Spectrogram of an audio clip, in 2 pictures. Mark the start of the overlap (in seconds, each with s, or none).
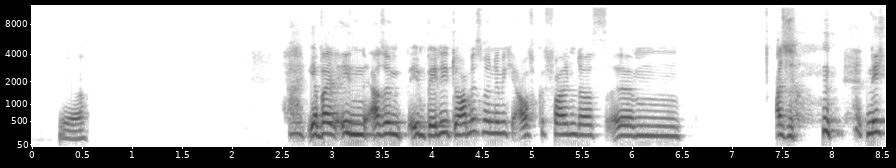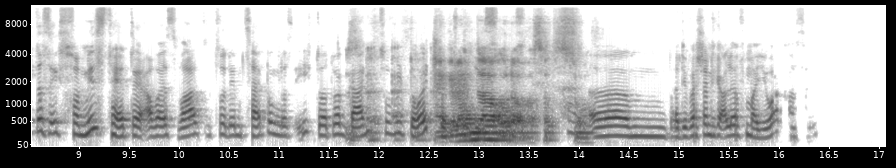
11.7 s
